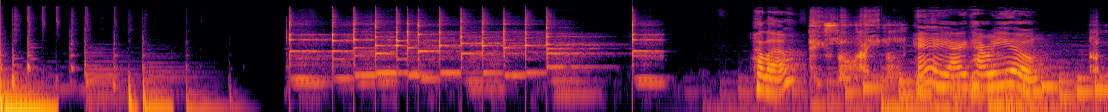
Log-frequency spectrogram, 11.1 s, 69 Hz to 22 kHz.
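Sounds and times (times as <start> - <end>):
phone ringtone: 2.9 - 6.8.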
